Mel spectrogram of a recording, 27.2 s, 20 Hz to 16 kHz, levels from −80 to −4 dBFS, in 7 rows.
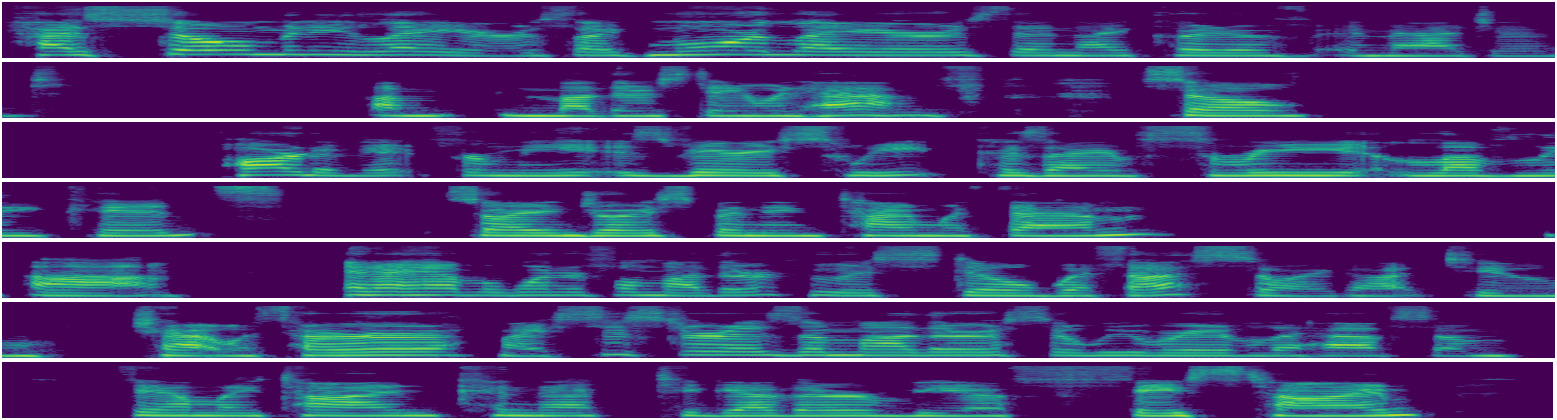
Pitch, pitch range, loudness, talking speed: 185 Hz, 175-205 Hz, -22 LUFS, 170 wpm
